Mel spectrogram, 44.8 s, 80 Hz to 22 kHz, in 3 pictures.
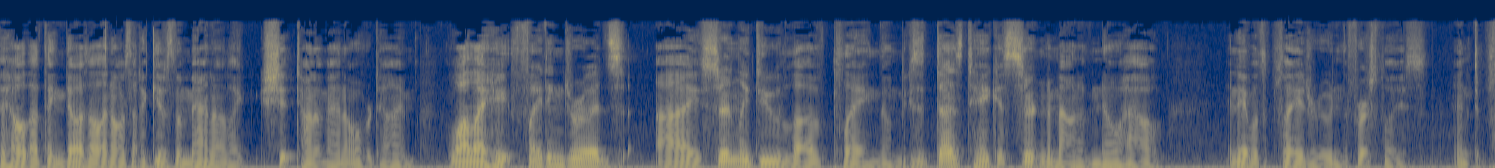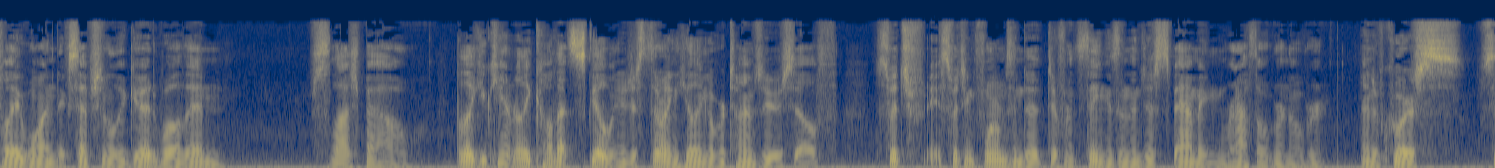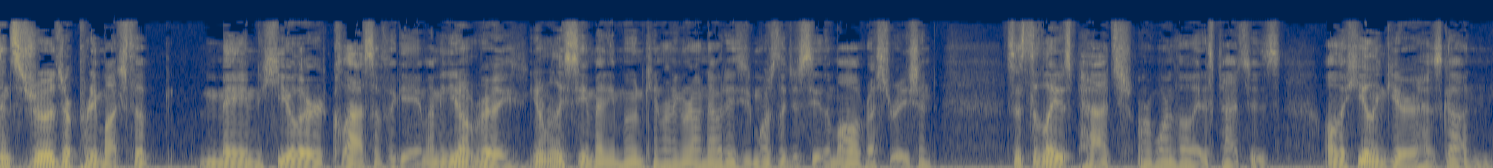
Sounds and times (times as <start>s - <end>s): Narration, monologue: 0.0s - 44.8s.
